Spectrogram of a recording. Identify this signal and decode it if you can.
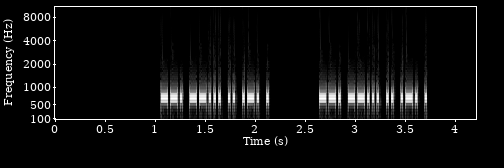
Morse code, heard as a keyed tone, about 52 wpm, 700 Hz. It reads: G7IRE G7IRE
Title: DXCC-100 Call Signs - 5 Characters - Repeated 2x - 50wpm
